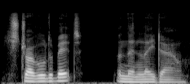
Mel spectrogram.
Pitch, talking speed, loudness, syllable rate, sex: 130 Hz, 250 wpm, -16 LUFS, 6.0 syllables/s, male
